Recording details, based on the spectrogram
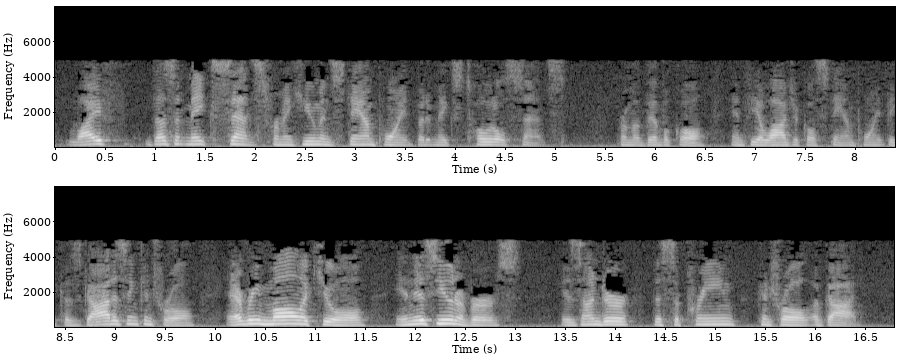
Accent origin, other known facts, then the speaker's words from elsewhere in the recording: Pacific Palisades, California, United States; You know, when I was growing up in Pacific Palisades, California, my mom and dad collected Persian rugs.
